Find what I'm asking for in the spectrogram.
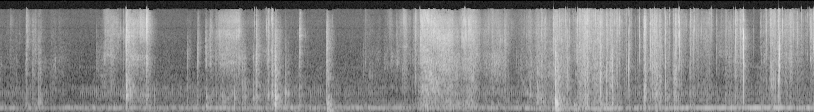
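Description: Plastic shrink wrap peeled off a dark grey vinyl record edition: close, intermittent crinkling and tearing crackles in irregular bursts, growing busier toward the end.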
